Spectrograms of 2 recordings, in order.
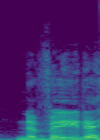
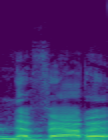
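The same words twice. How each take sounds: First: It is said the local Iowa way. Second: It is said the usual, widespread way. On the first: This is how the name is said in Iowa. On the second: This is how the name is said elsewhere. "everywhere else"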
